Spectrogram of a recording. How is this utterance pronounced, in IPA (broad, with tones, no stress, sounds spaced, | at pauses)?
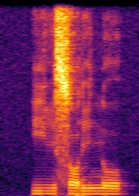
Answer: j i˦ s ɔ˦ ɾ i˦ n o˦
